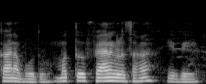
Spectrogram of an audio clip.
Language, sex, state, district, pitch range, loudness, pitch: Kannada, male, Karnataka, Koppal, 130-160 Hz, -19 LUFS, 150 Hz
